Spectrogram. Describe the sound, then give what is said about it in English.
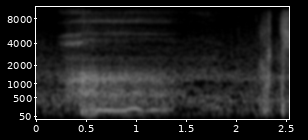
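A voice imitates a single drawn-out snore, a raspy, rumbling inhale with a low droning tone, followed by a couple of short breathy snorts at the end. Moderately loud. “he simply closed his eyes and started to snore once again.”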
